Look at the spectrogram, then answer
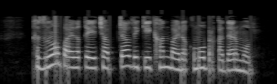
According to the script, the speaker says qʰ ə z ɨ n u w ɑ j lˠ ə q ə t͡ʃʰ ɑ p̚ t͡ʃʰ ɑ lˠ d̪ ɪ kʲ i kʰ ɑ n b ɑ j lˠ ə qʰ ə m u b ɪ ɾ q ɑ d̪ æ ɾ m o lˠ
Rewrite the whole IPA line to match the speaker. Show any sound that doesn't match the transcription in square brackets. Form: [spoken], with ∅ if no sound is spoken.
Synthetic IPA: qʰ ə z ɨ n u [b] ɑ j lˠ ə q ə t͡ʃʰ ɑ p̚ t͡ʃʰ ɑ lˠ d̪ ɪ kʲ i kʰ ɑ n b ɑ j lˠ ə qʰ ə m u b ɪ ɾ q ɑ d̪ æ ɾ m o lˠ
